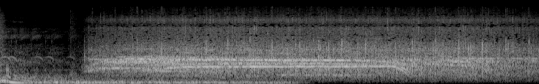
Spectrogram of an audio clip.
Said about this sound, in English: I love the new applause. I don't know how appropriate that is for today's episode, though.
